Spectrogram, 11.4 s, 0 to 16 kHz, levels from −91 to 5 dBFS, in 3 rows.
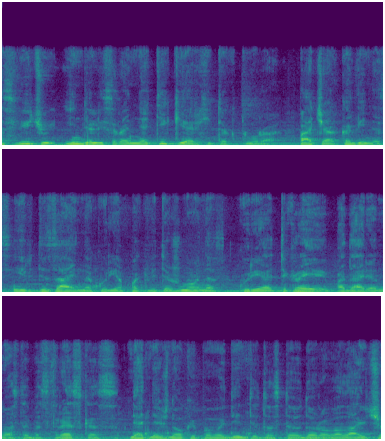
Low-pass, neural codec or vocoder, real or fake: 10.8 kHz; none; real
